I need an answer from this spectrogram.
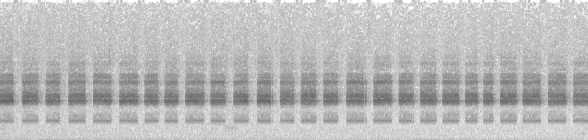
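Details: A chorus of cicadas in Larnaca's municipal park: a harsh, high buzzing beaten out in rapid regular pulses, roughly four or five a second, with no pause and little else audible beyond a soft low rumble.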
